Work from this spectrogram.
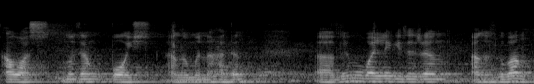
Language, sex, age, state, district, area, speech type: Bodo, male, 30-45, Assam, Chirang, urban, spontaneous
